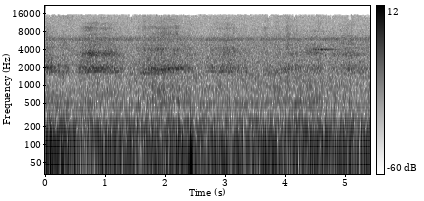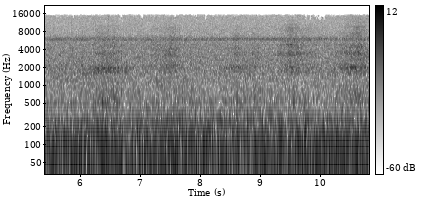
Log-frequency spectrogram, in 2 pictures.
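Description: Steady low rumble of wind buffeting the camera microphone, with a single bump about two and a half seconds in.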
